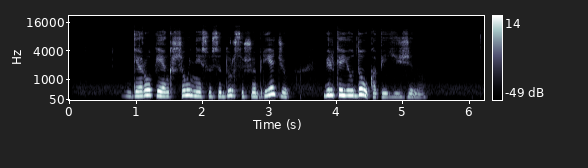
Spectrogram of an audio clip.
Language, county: Lithuanian, Šiauliai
